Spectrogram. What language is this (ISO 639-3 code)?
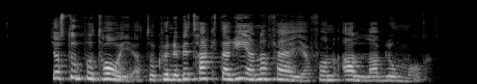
swe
